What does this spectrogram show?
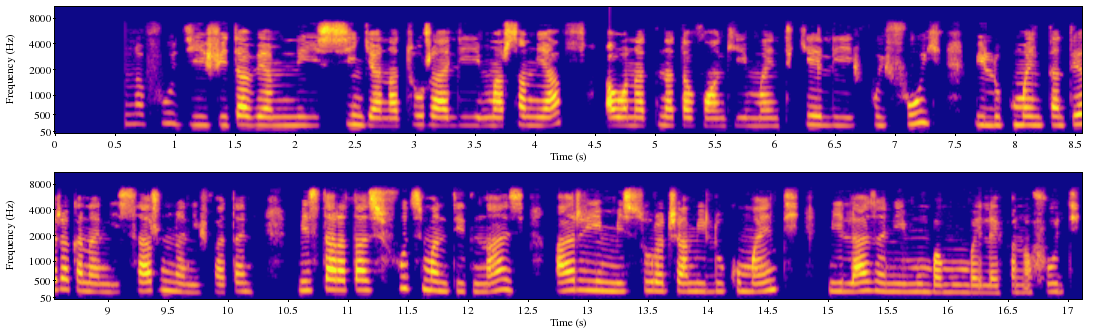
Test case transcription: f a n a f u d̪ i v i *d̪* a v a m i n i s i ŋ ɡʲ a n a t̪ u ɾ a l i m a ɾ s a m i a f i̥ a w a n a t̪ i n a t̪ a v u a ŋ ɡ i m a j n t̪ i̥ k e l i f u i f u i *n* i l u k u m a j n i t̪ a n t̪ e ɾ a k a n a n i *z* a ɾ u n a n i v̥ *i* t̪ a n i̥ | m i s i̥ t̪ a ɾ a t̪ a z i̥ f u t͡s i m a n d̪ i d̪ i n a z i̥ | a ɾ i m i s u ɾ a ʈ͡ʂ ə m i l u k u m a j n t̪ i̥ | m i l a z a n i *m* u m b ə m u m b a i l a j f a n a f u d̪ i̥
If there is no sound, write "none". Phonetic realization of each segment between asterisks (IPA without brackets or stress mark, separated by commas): t̪, m, s, a, m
